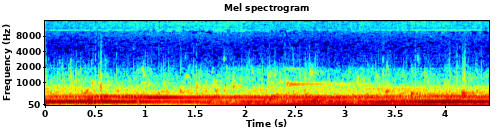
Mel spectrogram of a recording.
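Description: Ambient background music of long, held synth-like tones, with a deeper low layer coming in a little before halfway.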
